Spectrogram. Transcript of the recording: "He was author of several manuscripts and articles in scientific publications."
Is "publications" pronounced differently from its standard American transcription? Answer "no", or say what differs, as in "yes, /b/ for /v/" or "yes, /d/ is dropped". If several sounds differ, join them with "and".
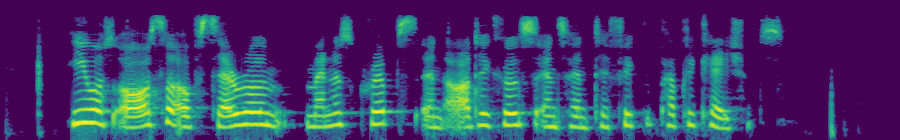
yes, /s/ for /z/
